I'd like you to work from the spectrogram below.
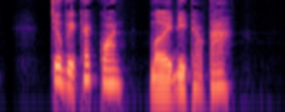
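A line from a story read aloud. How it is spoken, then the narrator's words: Smiling young woman's greeting. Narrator (Vietnamese): một thiếu nữ trẻ tuổi chào đón, mỉm cười mà nói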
